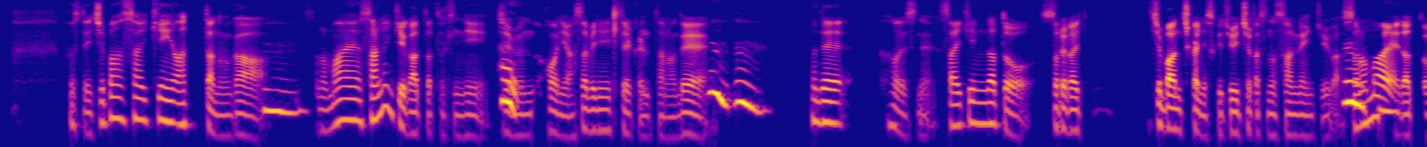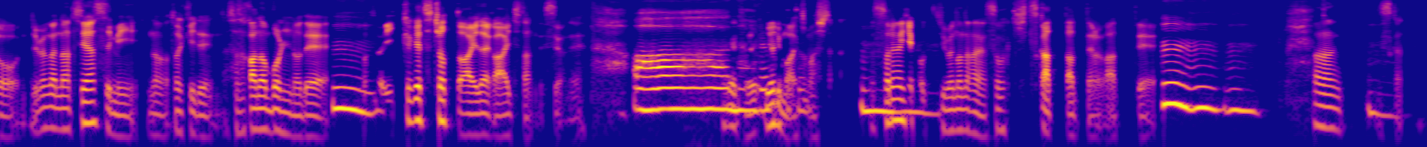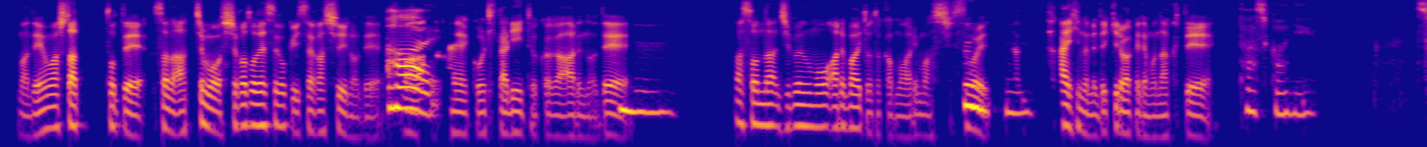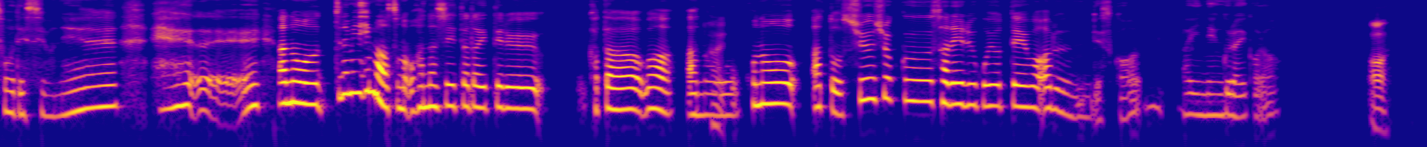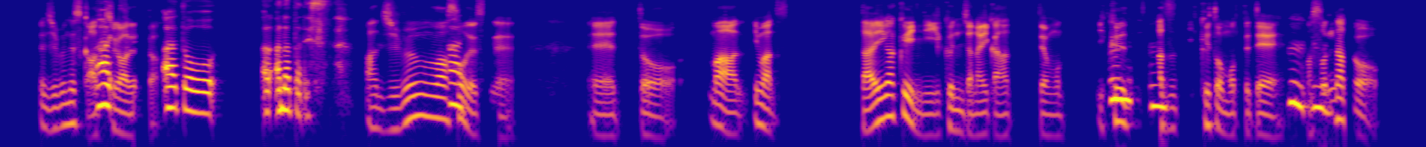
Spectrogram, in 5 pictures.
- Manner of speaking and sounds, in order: none
- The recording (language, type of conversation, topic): Japanese, advice, 長年のパートナーとの関係が悪化し、別れの可能性に直面したとき、どう向き合えばよいですか？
